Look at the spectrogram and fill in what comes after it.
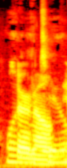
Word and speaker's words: Cerno: This is a 99-second Toho Caravan shooter featuring the character Kerno. Is that pronounced right? – Kerno or Cerno? – Cerno. Yeah, Cerno sounds better. Every time I was Kerno, all I can think of is the Kentucky Fried Chicken.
